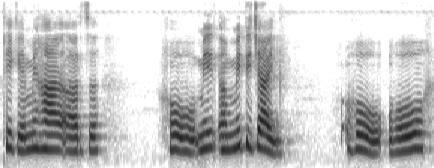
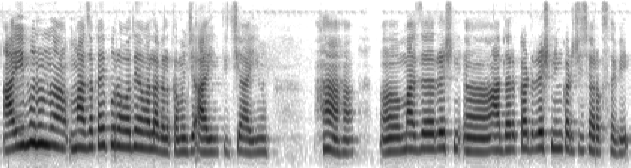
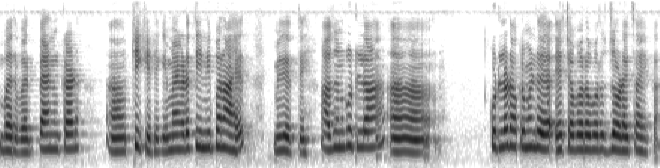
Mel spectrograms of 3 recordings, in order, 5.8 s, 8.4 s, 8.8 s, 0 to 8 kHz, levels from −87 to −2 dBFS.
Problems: constant background noise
